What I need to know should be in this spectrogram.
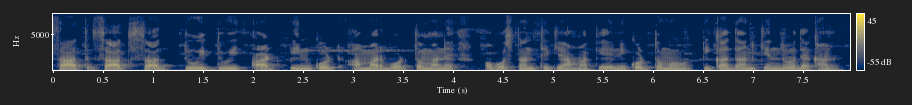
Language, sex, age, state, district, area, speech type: Bengali, male, 18-30, West Bengal, Paschim Bardhaman, rural, read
